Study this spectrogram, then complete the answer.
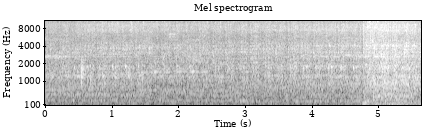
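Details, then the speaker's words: Suzuki Katana carburetted engine idling at low rpm with strong cabin vibration and weak acceleration; uneven, lumpy, stumbling idle, still present when hot, from one dead spark plug (third cylinder, black and carbon-fouled) causing a misfire. "ternyata masalahnya adalah ada satu busi yang mati nah ini harus kita kita perbaiki"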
